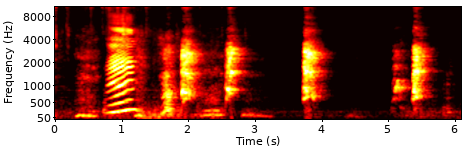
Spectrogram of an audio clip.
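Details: Pet dog barking during play with another dog, several sharp barks between a woman's scolding voice telling the dogs to stop and go to sleep.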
